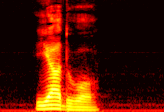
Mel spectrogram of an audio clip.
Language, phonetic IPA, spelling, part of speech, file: Polish, [ˈjadwɔ], jadło, noun / verb, Pl-jadło.ogg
